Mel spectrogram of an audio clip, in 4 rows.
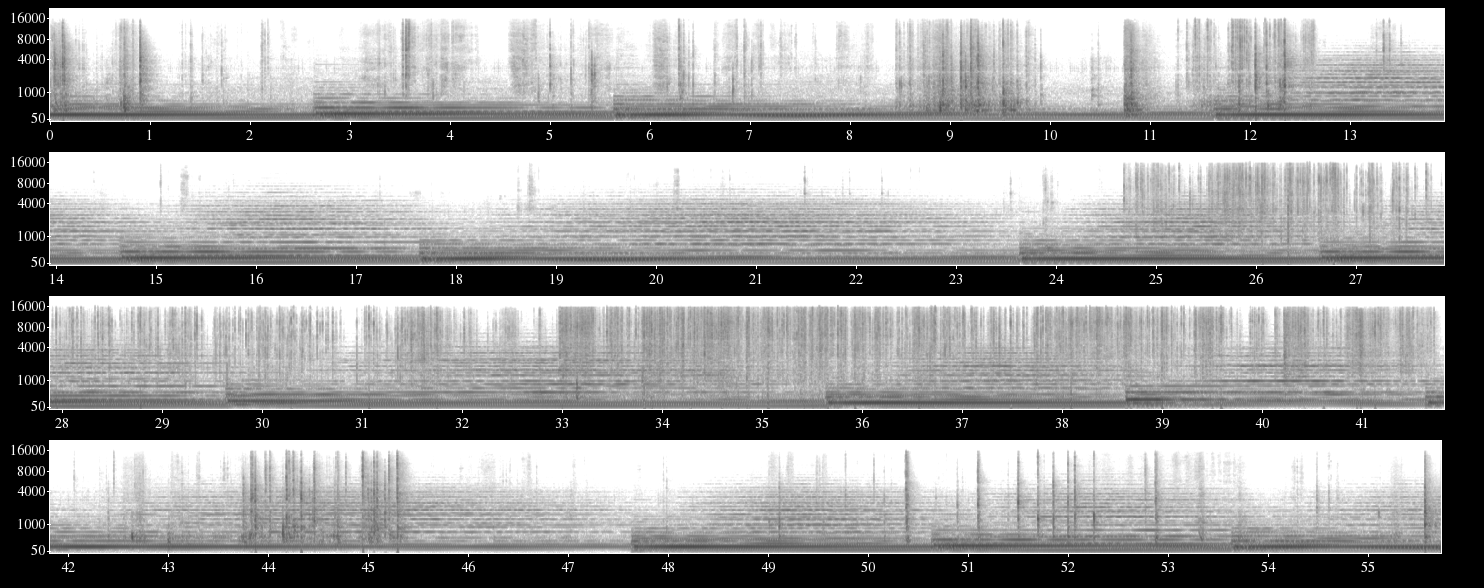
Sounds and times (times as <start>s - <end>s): Music: 0.0s - 55.7s.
